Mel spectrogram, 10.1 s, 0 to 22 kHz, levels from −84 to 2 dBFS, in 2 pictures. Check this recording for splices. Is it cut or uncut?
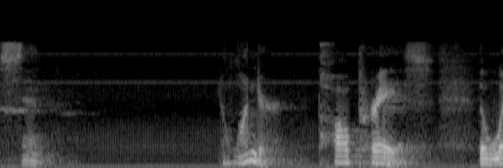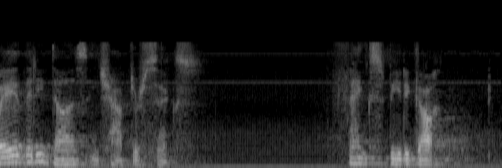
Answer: uncut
